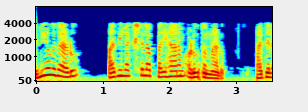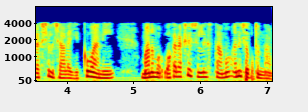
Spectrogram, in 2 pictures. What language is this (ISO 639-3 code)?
tel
